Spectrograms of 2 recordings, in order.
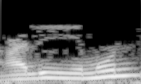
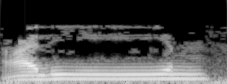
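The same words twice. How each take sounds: First: The word ends with a vowel and n sound. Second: The word ends on a bare m sound. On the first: The word is read in connected speech. "بينما مثلا عليم" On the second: The reader stops on the word. "يحذفون التنوين ويقفون بالسكون"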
